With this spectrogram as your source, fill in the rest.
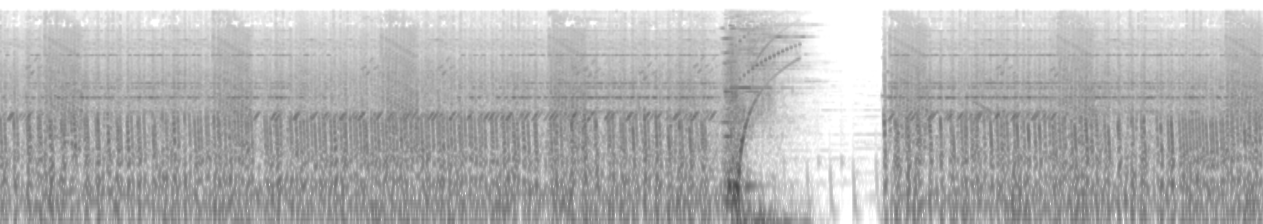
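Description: Rapid video game hit sounds patter and crackle without pause.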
